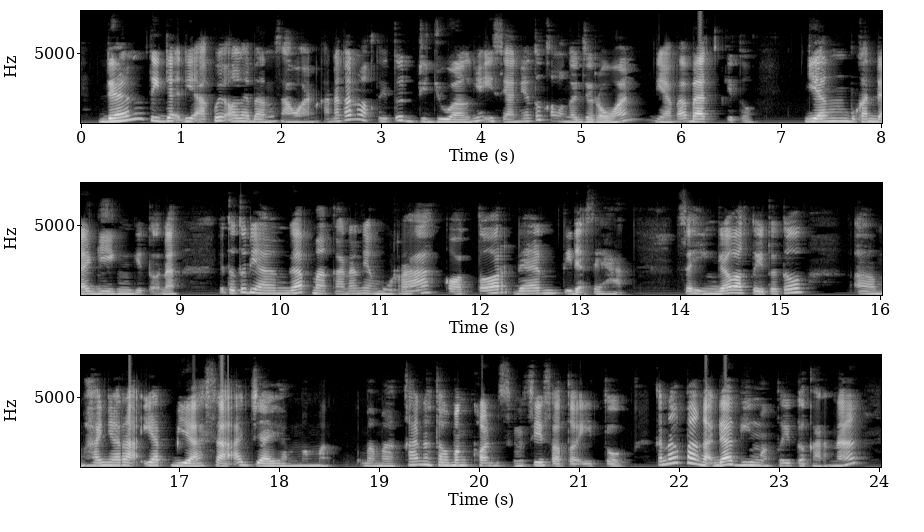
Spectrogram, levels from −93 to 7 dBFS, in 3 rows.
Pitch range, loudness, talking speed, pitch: 155-205 Hz, -20 LUFS, 135 wpm, 180 Hz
